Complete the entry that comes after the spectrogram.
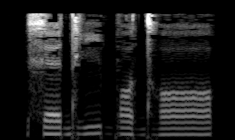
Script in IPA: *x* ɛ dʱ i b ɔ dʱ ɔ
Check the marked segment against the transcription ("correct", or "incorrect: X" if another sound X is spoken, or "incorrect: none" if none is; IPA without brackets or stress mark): correct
